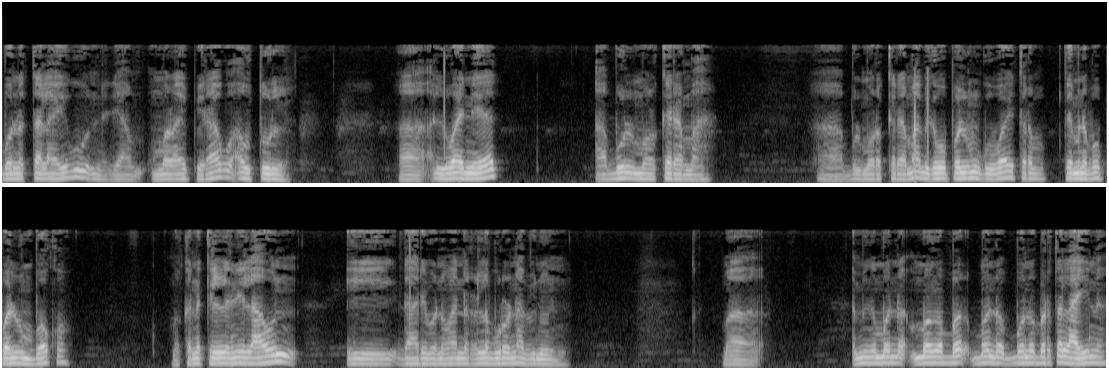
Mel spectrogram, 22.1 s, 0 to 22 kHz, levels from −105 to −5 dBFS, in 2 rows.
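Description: Throughout the speech, nothing is heard above 8.1 kHz, and plainly audible MP3 compression adds a watery, swirling texture as weak frequency components drop in and out between frames. This likely comes from an encoder starved of bits, which fits a low bitrate near 40 kbps.

A loud pop lands at 4.42–4.44 s, standing roughly 20 dB above the speech. From 9.12 to 9.27 s, between "bul moro" and "papalum guvai", two pops follow in quick succession at a similar level. A softer pop, about 15 dB up, sits at 15.12–15.14 s. Each is likely a sudden electrical step or pulse, from a plug, switch, static or driver glitch, added on top while the speech continues underneath.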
